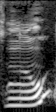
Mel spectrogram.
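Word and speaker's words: nosy: nous se dit, comme je le prononce nous, et ça donne le mot nous, et ça veut dire île.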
